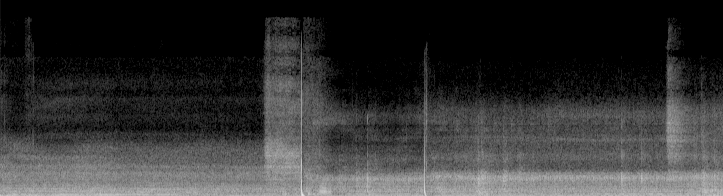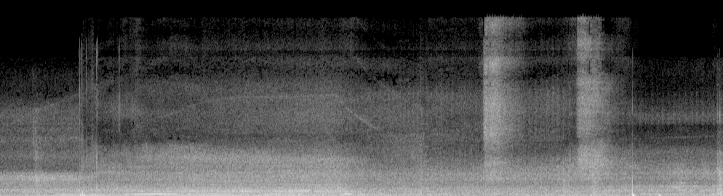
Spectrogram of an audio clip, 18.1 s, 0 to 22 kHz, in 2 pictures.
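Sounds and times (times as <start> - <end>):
diesel engine running: 0.0 - 18.0
burst of hiss: 3.3 - 4.0, 15.1 - 15.6, 16.3 - 16.8.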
